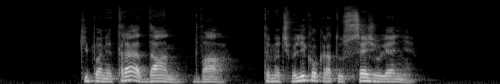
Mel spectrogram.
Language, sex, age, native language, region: Slovenian, male, 18-29, Slovenian, Central Slovenia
